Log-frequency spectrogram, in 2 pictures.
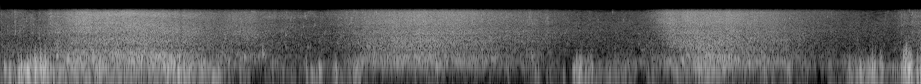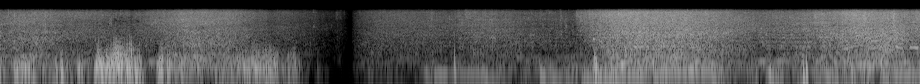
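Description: Small Lake Victoria waves washing onto the sandy shore, coming in surges every two to three seconds, with wind on the microphone. The sound cuts out briefly about twelve seconds in.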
